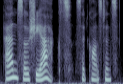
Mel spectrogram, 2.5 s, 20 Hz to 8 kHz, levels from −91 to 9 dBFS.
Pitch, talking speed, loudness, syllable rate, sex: 210 Hz, 145 wpm, -20 LUFS, 3.6 syllables/s, female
